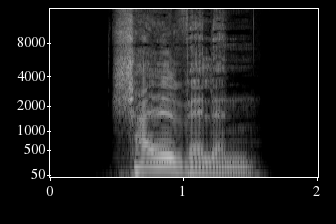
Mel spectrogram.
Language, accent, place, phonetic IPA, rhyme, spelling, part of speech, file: German, Germany, Berlin, [ˈʃalˌvɛlən], -alvɛlən, Schallwellen, noun, De-Schallwellen.ogg
- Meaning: plural of Schallwelle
